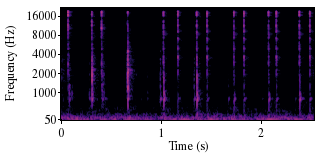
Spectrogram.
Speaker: they both have different signature sounds which is crazy that they put that um this one has a nice satisfying click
